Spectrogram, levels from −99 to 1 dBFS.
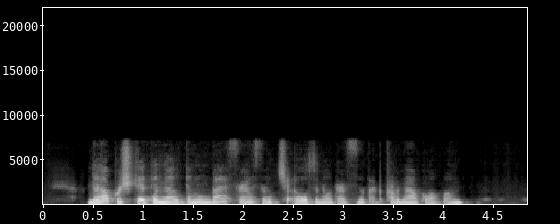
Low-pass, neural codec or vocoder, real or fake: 7.2 kHz; codec, 16 kHz, 0.5 kbps, FreqCodec, larger model; fake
